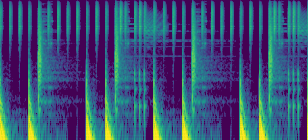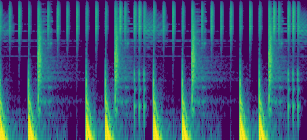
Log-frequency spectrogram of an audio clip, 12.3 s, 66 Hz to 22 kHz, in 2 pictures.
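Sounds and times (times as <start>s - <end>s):
full drum loop: 0.0s - 12.2s.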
